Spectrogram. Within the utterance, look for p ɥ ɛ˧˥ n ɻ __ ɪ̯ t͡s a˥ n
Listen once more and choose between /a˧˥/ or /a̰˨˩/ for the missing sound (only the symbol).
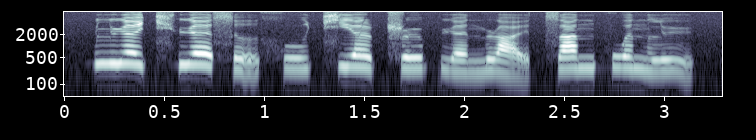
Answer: a̰˨˩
